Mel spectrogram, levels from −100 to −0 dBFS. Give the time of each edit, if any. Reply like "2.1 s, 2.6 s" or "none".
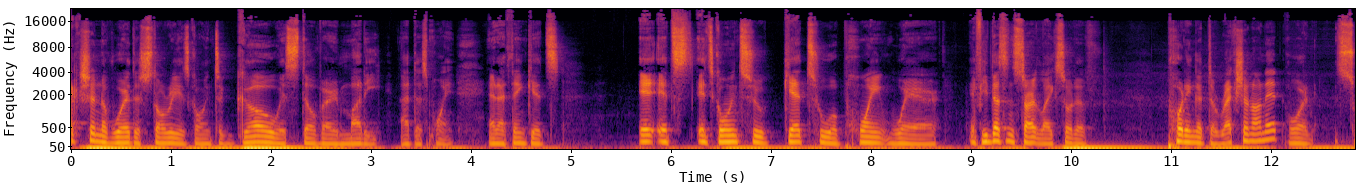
none

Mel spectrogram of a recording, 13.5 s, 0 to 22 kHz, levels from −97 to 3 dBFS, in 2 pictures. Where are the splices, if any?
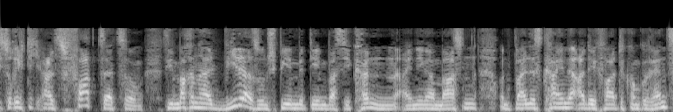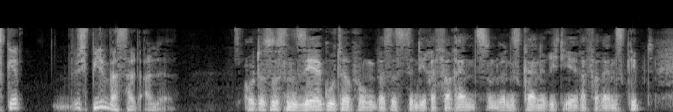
10.5 s

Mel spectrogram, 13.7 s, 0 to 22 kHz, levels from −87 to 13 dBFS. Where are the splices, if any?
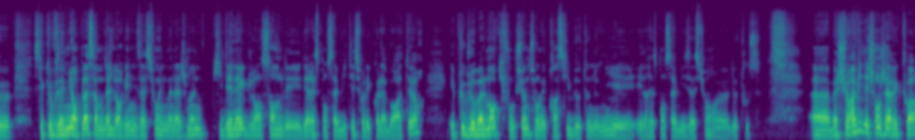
none

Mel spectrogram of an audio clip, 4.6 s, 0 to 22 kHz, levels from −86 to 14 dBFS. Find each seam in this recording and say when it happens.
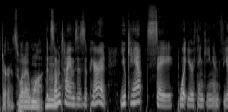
0.9 s, 2.5 s

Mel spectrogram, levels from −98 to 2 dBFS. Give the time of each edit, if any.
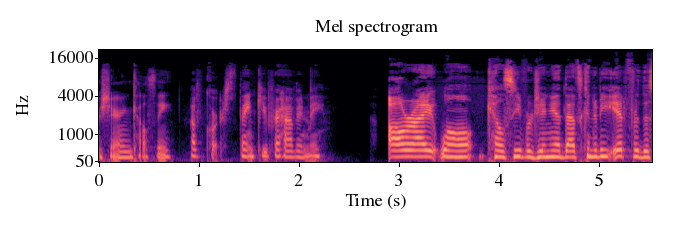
none

